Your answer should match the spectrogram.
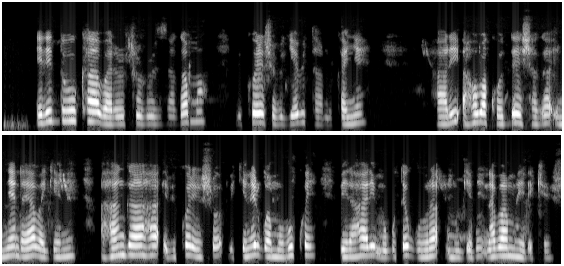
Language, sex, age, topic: Kinyarwanda, female, 18-24, finance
